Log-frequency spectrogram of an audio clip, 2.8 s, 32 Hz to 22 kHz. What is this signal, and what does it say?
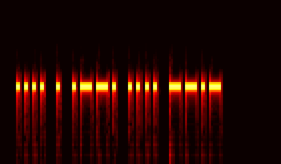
Morse code, heard as a keyed tone, about 30 wpm, 700 Hz. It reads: HEPHQ
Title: Code Groups - 5 Letters - 30wpm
